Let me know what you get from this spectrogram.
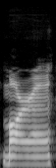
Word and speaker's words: Mara: And already Mara, M-A-R-A, all the time I get people like, oh, it's Maria, there's a U in it, all sorts of stuff.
